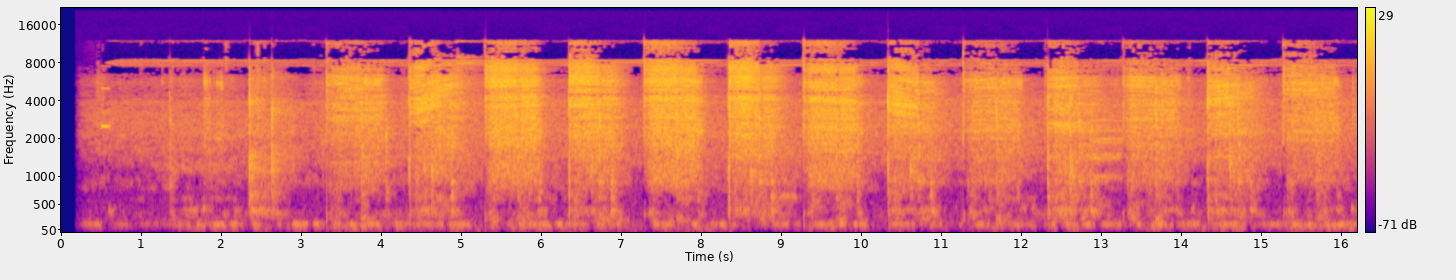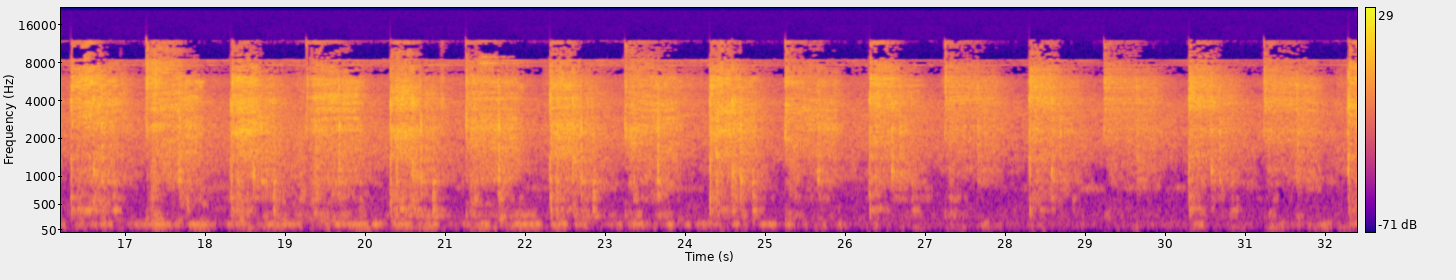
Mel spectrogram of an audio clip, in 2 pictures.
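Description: Small vertical liquid sachet packing machine running. Each bag cycle gives a noisy stroke, repeating evenly about once a second over a steady low hum.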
